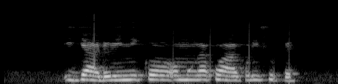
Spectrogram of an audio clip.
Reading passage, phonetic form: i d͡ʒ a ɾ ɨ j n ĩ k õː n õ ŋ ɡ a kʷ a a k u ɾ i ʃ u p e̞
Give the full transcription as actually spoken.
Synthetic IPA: i d͡ʒ a ɾ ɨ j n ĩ k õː m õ ŋ ɡ a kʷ a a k u ɾ i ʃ u p e̞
